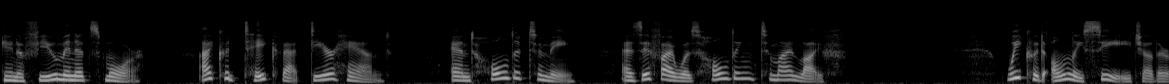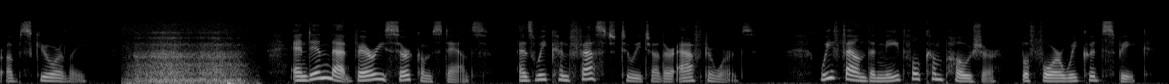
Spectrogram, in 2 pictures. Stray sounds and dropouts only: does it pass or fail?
fail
